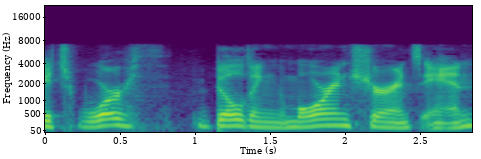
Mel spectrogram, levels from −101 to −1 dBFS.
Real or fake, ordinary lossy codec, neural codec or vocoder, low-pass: real; MP3, 64 kbps; none; 7.2 kHz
